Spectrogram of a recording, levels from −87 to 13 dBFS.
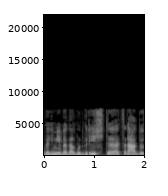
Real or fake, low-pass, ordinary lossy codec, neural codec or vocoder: real; 7.2 kHz; MP3, 32 kbps; none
